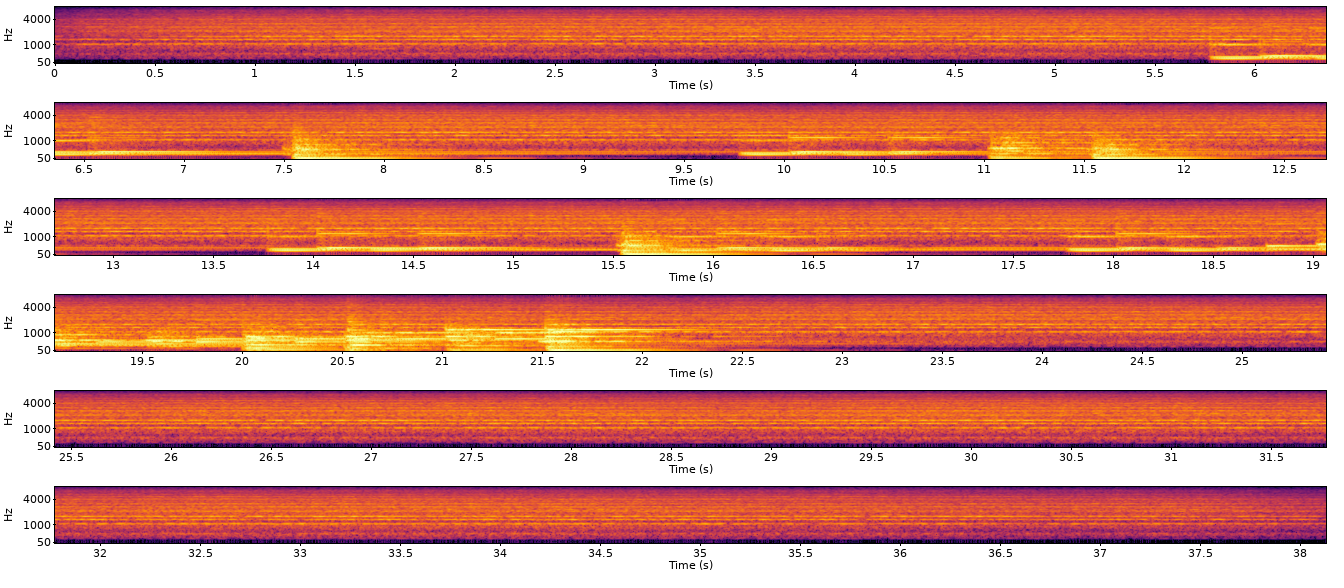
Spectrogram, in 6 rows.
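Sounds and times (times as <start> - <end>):
minimal music loop at 120 bpm: 5.8 - 23.0.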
